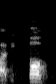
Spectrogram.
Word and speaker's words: habitó: La función distintiva es aquella que el acento puede recaer en la primera, segunda o tercera o cuarta sílaba. Tenemos palabras con funciones y significados distintos. Por ejemplo, hábito, habito o habitó. ¿Ya? La función del acento en este caso es distinguir una de otras palabras.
